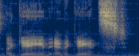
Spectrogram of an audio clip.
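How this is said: It is said with a Canadian pronunciation. "But the Canadian way of pronouncing it is"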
